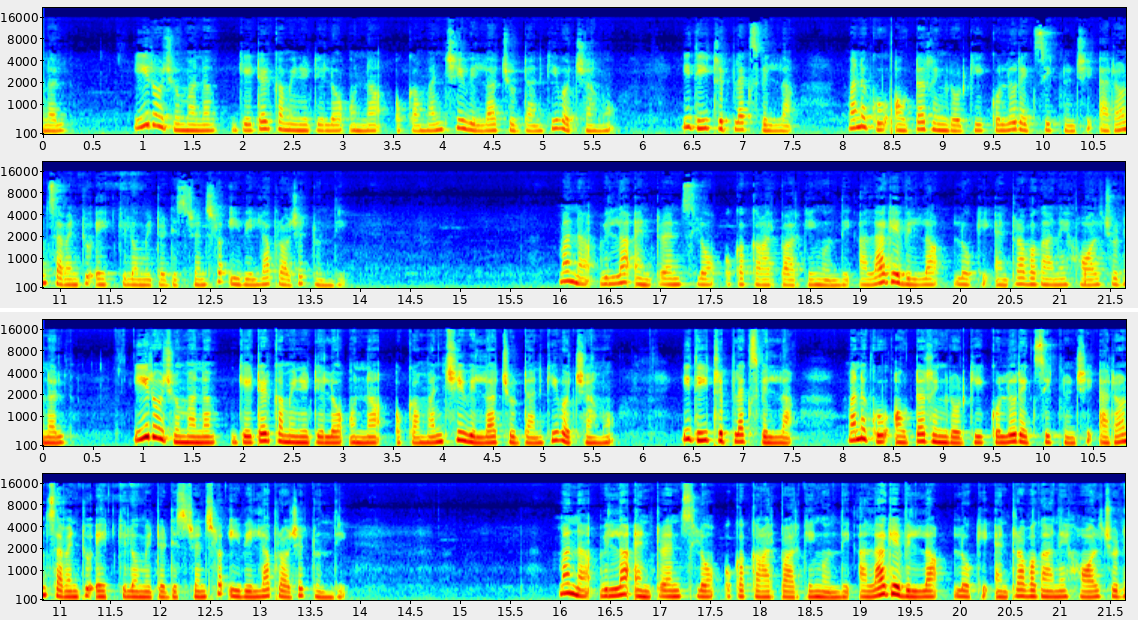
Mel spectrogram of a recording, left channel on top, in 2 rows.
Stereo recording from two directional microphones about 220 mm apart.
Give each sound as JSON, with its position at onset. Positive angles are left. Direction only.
{"t": 0.8, "sound": "a woman's voice", "side_deg": -45}
{"t": 16.0, "sound": "speech", "side_deg": -40}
